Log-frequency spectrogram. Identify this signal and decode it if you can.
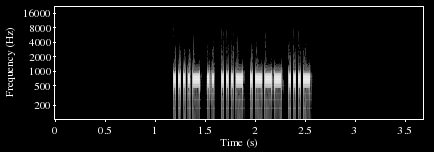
Morse code, heard as a keyed tone, about 53 wpm, 700 Hz. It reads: 4IVJV
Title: Five Challenging Letter-Number Combinations 50wpm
